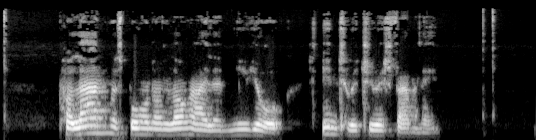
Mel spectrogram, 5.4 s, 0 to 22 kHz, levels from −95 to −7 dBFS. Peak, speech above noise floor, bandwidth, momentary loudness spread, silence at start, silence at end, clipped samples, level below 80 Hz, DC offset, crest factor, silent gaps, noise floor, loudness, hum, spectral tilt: 0 dBFS; 51 dB; 16.5 kHz; 16 LU; 0.05 s; 0.4 s; under 0.1%; -70 dBFS; under 0.1%; 18 dB; none; -68 dBFS; -17 LUFS; none; -2 dB/octave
